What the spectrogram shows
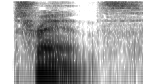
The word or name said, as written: trance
